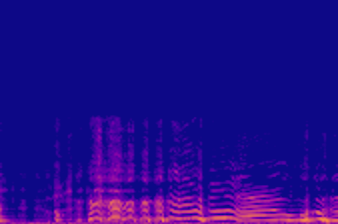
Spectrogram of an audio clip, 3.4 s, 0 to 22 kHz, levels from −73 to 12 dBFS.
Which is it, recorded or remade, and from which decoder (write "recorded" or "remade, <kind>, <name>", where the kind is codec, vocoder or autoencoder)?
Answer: recorded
